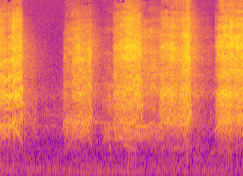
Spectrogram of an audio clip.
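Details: Loud cockatoo screeches, four harsh rasping blasts separated by brief quieter gaps, each call broad and piercing.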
